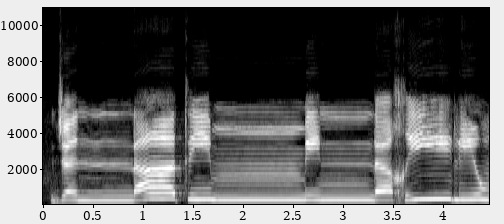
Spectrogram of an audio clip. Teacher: جنات، اس میں دیکھیں جن نون مشدد ہے اور نون مشدد کے ساتھ نون کھڑی زبر بھی ہے، تو اس کو لمبا بھی کرنا ہے اور غنہ بھی کرنا ہے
